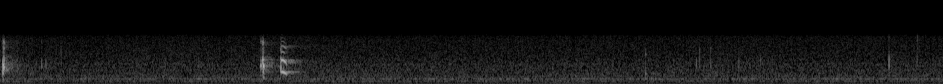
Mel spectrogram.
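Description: Two quick, abrupt hiccup sounds close together against steady background hiss: hiccups.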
